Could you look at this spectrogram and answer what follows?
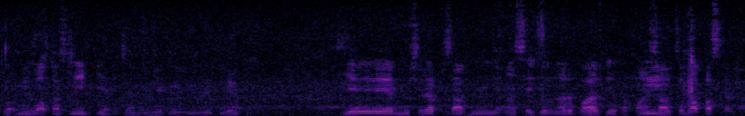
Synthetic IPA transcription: t̪oɦɐmẽʋaːpəsnɐɦĩkijaːɐtːʃʰaɦɐmnekoːimed̪ia | jeːmʊʃɾəfsaːbnejɐɦãsed͡ʒoːnɐɾbaːɾd̪ijat̪ʰapãːt͡ʃsaːlseʋaːpəskɐɾt̪aː

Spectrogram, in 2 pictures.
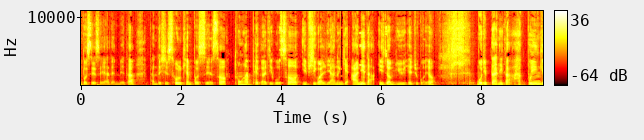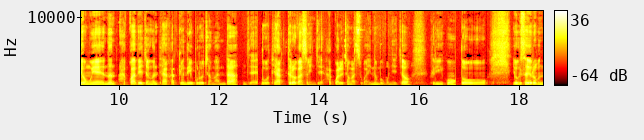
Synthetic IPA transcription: mpʰʌs͈ɯe̞sʰʌɦeja̰dwe̞mɲḭdapandɯɕʰisʰʌuɭkʰe̞mpʰʌs͈ɯe̞sʰʌtʰoŋɦapʰe̞ɡad͡ʑiɡosʰʌip̚ɕ͈iɡwaʎːiɦanɯnɡe̞ʔaɲida̰id͡ʑʌmuɦe̞d͡ʑuɡojo | mod͡ʑip̚t͈aɲik͈ahak̚p͈uinɡjʌŋue̞nɯnhak̚k͈wabe̞d͡ʑʌŋɯnte̞ɦak̚hak̚k͈jonebuɾot͡ɕʌŋɦandaind͡ʑe̞tote̞ɦak̚tɯɾʌɡasʰʌind͡ʑe̞hak̚k͈waɾɯɭt͡ɕʌŋɦaɭs͈uɡainːɯnpubuɲid͡ʑokɯɾiɡot͈o | jʌɡisʰʌjʌɾʌbun

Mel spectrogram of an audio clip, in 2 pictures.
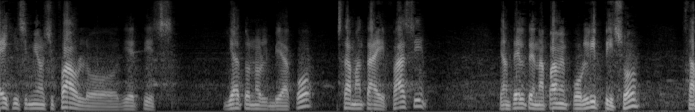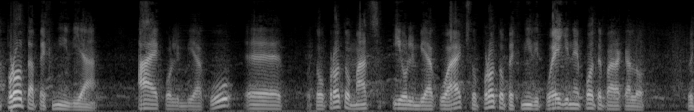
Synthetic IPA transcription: eçisimio̞sifɐulo̞ðie̞t̪is | ʝɐt̪o̞no̞limbiɐko̞ | st̪ɐmɐt̪ɐifɐsi | ceɐnθe̞le̞t̪e̞nɐpɐme̞po̞lipiso̞st̪ɐpɾo̞t̪ɐpe̞xniðʝɐ̰ | ɐeko̞limbiɐku | t̪o̞pɾo̞t̪o̞mɐt͡sio̞limbiɐkuɐekst̪o̞pɾo̞t̪o̞pe̞xniðipue̞ʝine̞po̞t̪e̞pɐɾɐkɐlo̞ | t̪o

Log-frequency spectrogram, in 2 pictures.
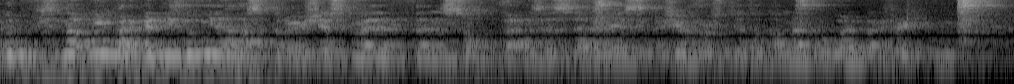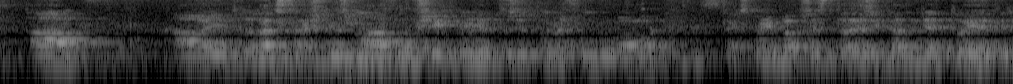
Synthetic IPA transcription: jkoviːznamniːmaɾkɛt̪ɪŋɡo̞viːnaːst̪ɾojʒɛsmɛt̪ɛnsoft̪vɛɾzɛsɛɾvɪsʔaʒɛpɾo̞scɛt̪ot̪amjakobudɛpɛɾfɛk̚t̪ɲiː | ʔa | ʔajɛt̪ot̪akst̪ɾaʃɲɛzmaːt̪lofʃɛxnoʒɛt̪oʒɛt̪onɛfuŋɡovalot̪aksmɛɪpakpr̥ɛt̪st̪avlɪrɪkad̪̚ɡdɛt̪o̞jɛt̪ɛ

